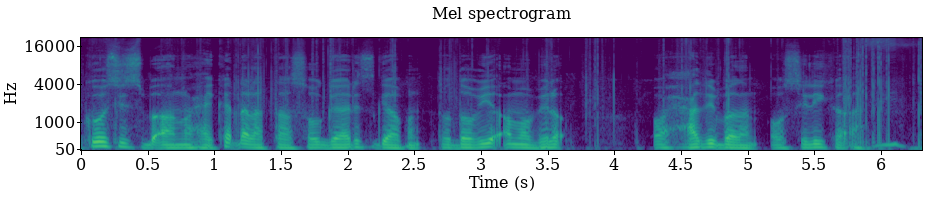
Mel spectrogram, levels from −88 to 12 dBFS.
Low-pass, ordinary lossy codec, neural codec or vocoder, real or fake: none; none; vocoder, 44.1 kHz, 128 mel bands every 256 samples, BigVGAN v2; fake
